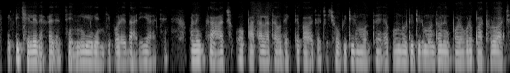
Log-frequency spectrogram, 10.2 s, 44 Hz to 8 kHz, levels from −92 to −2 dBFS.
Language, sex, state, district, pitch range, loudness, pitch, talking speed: Bengali, male, West Bengal, Jalpaiguri, 95-105 Hz, -36 LUFS, 100 Hz, 160 wpm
